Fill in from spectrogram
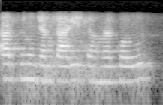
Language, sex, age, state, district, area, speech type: Maithili, male, 45-60, Bihar, Sitamarhi, urban, conversation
